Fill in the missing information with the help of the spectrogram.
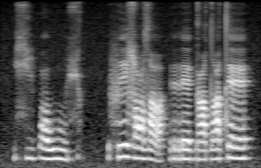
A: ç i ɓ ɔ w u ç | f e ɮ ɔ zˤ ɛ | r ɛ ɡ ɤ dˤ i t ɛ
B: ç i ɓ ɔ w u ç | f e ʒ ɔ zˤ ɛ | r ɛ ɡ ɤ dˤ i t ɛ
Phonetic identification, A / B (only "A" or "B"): A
